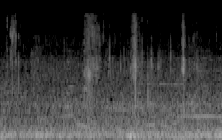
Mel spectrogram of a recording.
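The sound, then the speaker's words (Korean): Quiet crunching of someone chewing crispy churros coated with a well-known snack brand's topping, with a few distinct crackly bites spaced about half a second apart and no talking. “추러스는 음. 희한하게 음. 파삭한 음. 느낌이면서도 쫄깃한 느낌이야.”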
